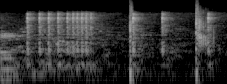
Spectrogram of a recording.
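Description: A block thuds softly into place.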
